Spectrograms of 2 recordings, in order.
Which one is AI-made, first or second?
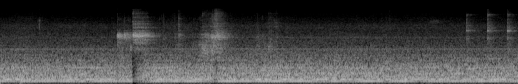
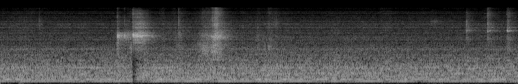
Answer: second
